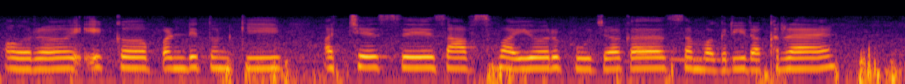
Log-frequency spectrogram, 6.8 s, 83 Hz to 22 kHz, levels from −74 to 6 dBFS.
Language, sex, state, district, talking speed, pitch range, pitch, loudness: Hindi, female, Punjab, Kapurthala, 130 wpm, 230-245 Hz, 240 Hz, -13 LUFS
